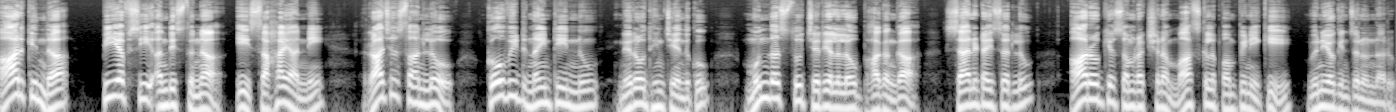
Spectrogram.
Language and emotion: Telugu, neutral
